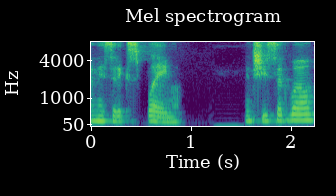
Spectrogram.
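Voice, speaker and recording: At a moderate pace, a woman speaks in a dark, mellow, somewhat breathy tone, with medium pitch and fairly even intonation. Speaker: podcast host and medium. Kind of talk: interview conversation.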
